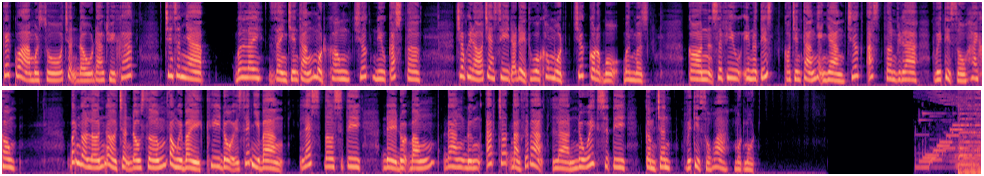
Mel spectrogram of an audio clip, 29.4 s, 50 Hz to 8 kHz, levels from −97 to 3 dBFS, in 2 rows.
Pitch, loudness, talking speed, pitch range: 225 Hz, -21 LUFS, 170 wpm, 205-270 Hz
